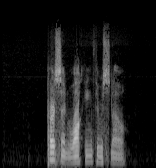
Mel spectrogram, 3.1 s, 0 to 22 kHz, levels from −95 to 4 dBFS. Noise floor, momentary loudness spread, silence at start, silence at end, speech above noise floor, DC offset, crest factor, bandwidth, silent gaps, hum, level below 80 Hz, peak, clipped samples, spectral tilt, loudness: -79 dBFS; 14 LU; 0.95 s; 0.65 s; 50 dB; under 0.1%; 24 dB; 13.5 kHz; none; none; -66 dBFS; -8 dBFS; under 0.1%; -3.5 dB/octave; -28 LUFS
